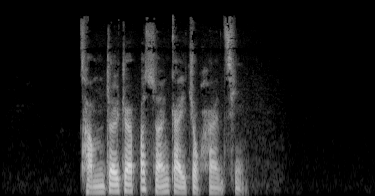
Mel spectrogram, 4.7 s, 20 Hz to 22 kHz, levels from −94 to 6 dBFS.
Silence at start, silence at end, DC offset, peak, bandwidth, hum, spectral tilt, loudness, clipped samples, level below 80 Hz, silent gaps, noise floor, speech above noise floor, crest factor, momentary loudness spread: 1 s; 1.65 s; under 0.1%; 0 dBFS; 15.5 kHz; none; -5 dB/octave; -19 LUFS; under 0.1%; -66 dBFS; none; -85 dBFS; 67 dB; 22 dB; 13 LU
